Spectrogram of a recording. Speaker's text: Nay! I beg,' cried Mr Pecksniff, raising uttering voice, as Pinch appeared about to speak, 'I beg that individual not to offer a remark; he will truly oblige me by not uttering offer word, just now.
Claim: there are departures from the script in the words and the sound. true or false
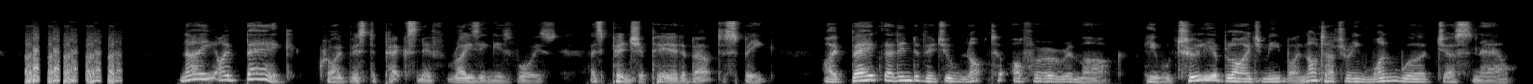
true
